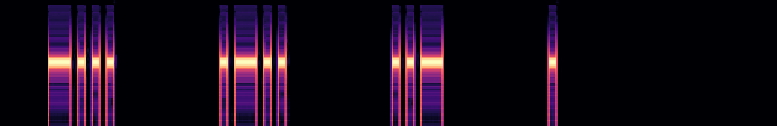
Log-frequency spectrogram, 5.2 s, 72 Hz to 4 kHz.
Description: Morse code, heard as a keyed tone, about 25 wpm, spaced as for 10 wpm, 550 Hz. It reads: BLUE
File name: podcast / News headlines-1x-25x10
